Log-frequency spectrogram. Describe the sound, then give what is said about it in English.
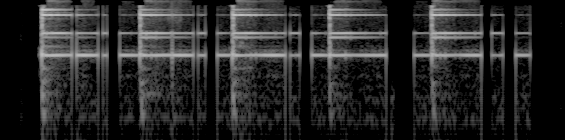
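An electronic bell rings in five evenly spaced bursts, each a bright sustained tone trailed by a couple of quick short blips. It sounds clear, with no voices. “Seconds for the bell to ring.”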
